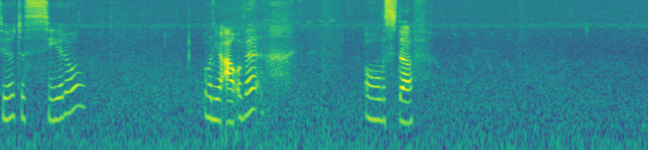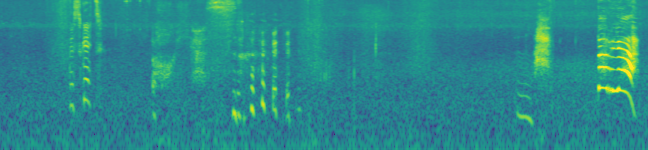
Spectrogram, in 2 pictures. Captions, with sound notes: to see it all when you're out of it. All the stuff. Biscuit? (Whispers) Oh yes. (waves lapping) (wind blowing) Ah, daria.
